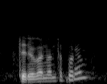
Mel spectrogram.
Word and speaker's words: Thiruvananthapuram: It's Thiruvananthapuram.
